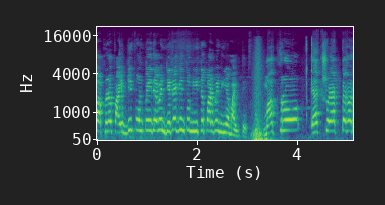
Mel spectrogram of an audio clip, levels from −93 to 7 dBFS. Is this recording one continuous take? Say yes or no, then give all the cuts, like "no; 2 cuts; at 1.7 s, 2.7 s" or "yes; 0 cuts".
no; 1 cut; at 3.2 s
